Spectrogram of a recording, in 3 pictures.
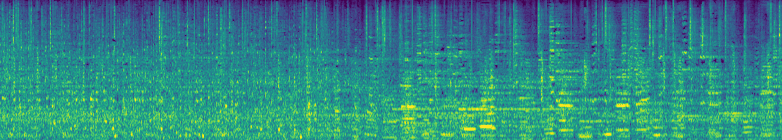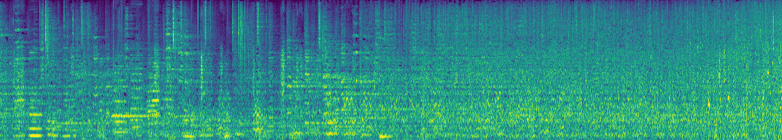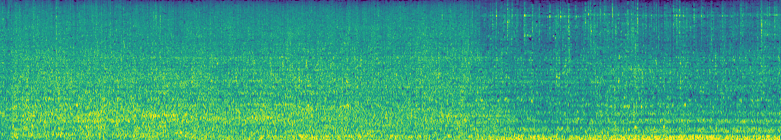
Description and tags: Alien Talk Granular Excerpt
Ambience Field Recordings, Used granular sythesis to get results
alien, all, crazy, excerpt, granular, neptune, noise, over, place, shit, synthesis, talk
